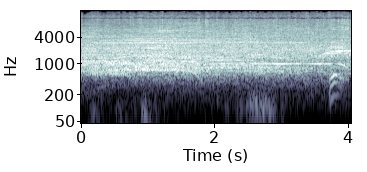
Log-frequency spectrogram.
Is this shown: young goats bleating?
no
